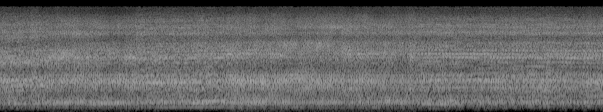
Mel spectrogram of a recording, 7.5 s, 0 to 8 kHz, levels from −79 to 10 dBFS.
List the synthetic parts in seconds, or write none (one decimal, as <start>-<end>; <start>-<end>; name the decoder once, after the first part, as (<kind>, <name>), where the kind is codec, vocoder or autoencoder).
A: 0.6-1.7 (codec, ZipCodec); 2.8-5.2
